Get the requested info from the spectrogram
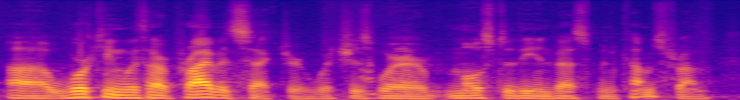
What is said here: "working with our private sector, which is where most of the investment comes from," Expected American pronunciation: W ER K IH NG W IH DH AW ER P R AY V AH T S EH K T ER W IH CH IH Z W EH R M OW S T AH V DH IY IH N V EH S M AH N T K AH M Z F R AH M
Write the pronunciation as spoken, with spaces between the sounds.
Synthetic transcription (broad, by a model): W ER K IH NG W IH DH AW ER P R AY V AH T S EH K T ER W IH CH IH Z W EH R M OW S T AH V DH IY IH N V EH S M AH N K AH M Z F R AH M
